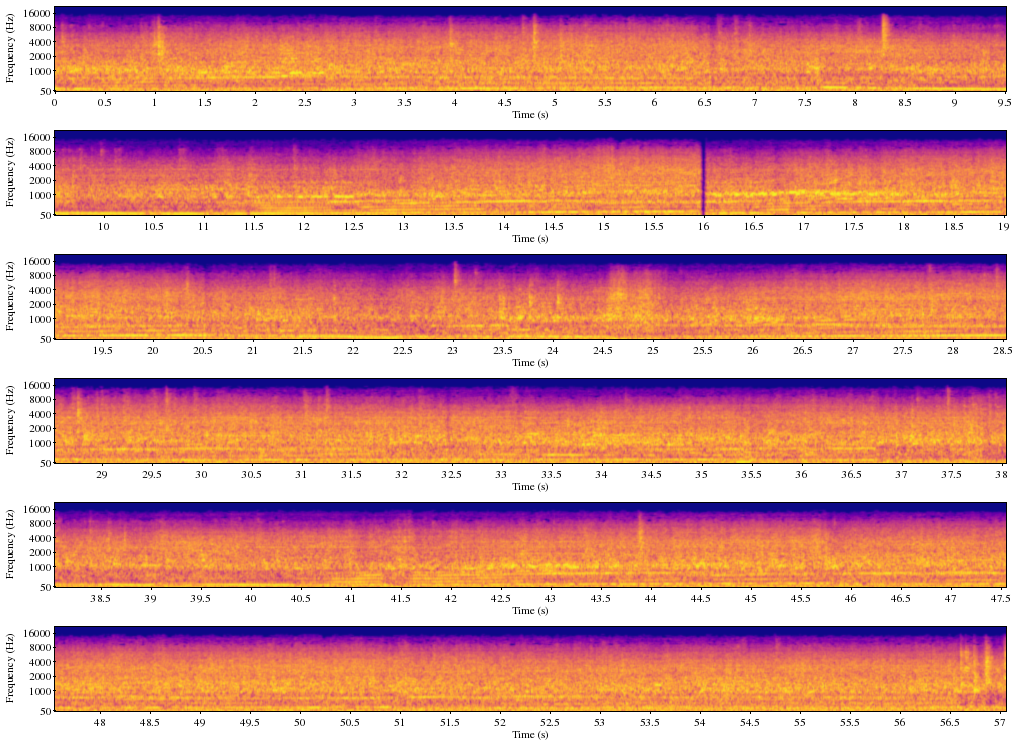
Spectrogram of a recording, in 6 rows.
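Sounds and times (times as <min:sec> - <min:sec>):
car engine revving: 0:00.0 - 0:57.0
road and wind noise: 0:00.0 - 0:57.0.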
